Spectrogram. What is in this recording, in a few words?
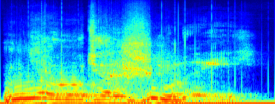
godlike, male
